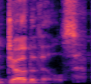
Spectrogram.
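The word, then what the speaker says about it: d'Urbervilles: Tess of the Dubervilles.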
